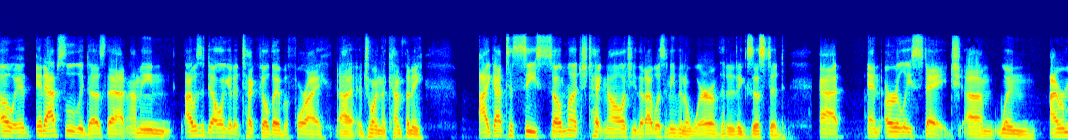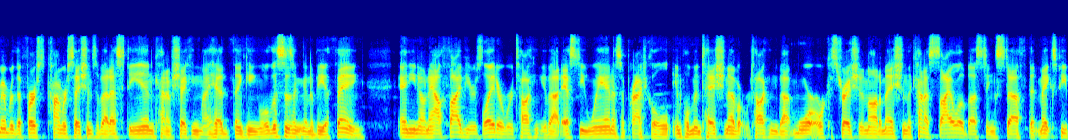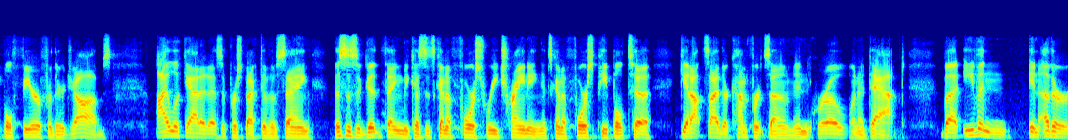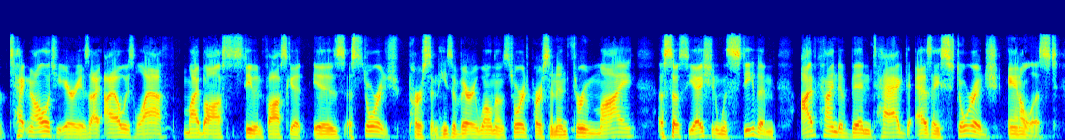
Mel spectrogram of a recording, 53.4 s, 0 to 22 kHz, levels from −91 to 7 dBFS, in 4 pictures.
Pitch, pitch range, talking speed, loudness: 100 Hz, 90-110 Hz, 200 wpm, -20 LUFS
